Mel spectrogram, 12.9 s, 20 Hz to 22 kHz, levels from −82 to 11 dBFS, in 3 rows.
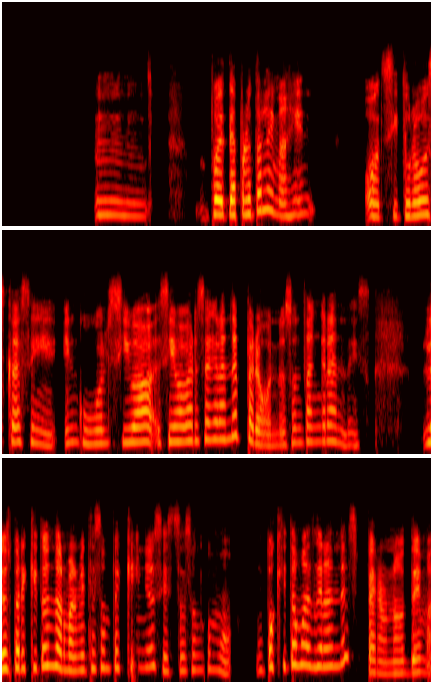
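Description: At 9.87 s and 10.59 s, short concealed packet loss replaces about 40 ms of speech with extrapolated audio, heard as a brief smear before the signal resumes.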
